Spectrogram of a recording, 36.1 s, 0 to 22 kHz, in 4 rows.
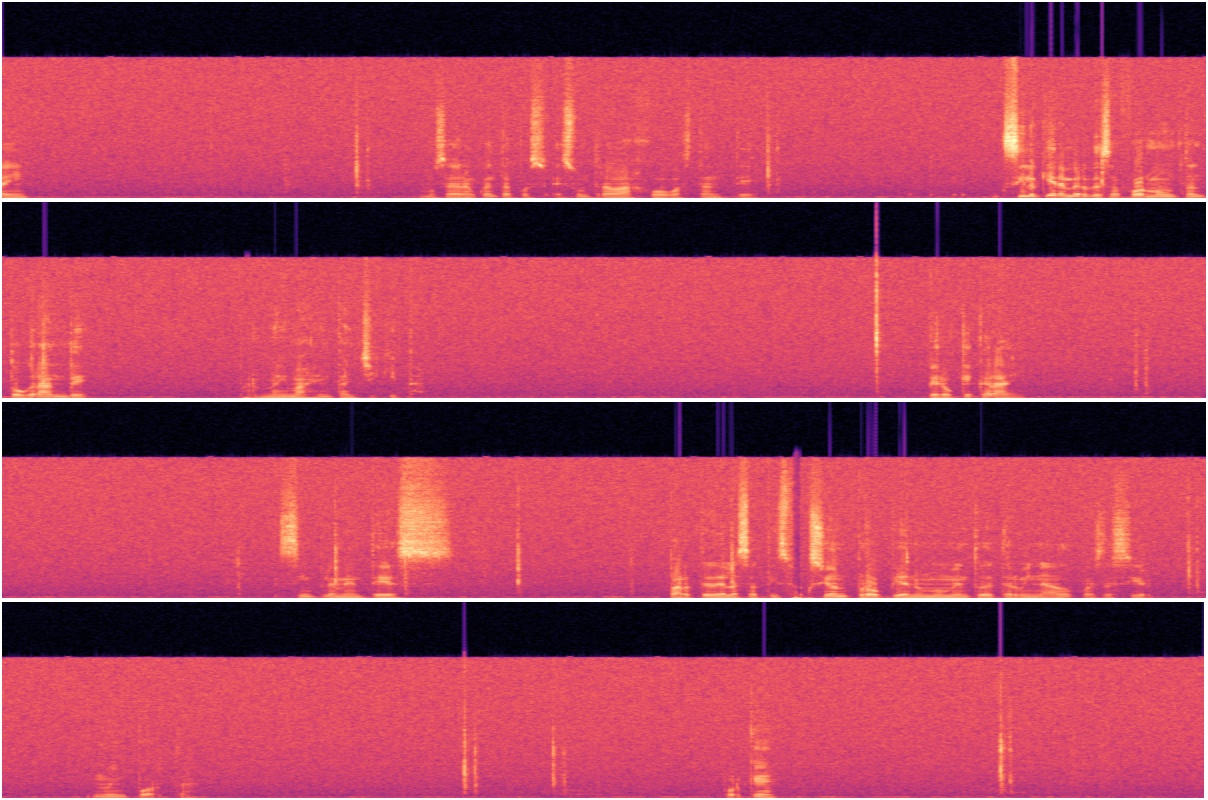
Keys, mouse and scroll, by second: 1.2 click, 2.7 g, 3.8 click, 4.2-5.0 middle drag, 5.0-5.8 scroll down 1, 5.8-6.4 scroll down 1, 5.8 g, 6.4-6.7 scroll down 1, 6.8 click, 7.1-7.9 middle drag, 7.9 scroll down 1, 8.0-8.3 scroll up 1, 8.3 shift+scroll down 1, 8.4 shift+middle click, 8.8-9.4 shift+scroll up 2, 10.4-12.1 drag, 14.4-16.2 middle drag, 17.6 r, 18.9 click, 19.5 scroll down 1, 19.9-20.7 middle drag, 20.9-22.2 shift+middle drag, 22.3-23.7 shift+middle drag, 23.9-25.1 shift+middle drag, 27.1 g, 29.3 click, 30.7 r, 31.3 z, 32.6 click, 34.7 g.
